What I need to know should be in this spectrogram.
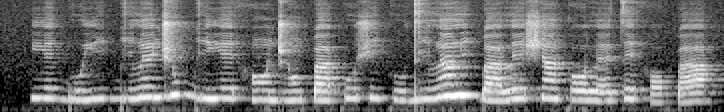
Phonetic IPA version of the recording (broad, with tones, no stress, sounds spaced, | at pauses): j e˧ ɡ͡b u˨ j i˨ ɡ͡b i˨ l ɛ̃˧ d͡ʒ o˦ ɡ͡b i˧ j e˧ h ɔ̃˨ d͡ʒ ɔ̃˨ k͡p a˨ k u˧ ʃ i˧ k u˨ d i˧ l ã˦ l i˦˨ ɡ͡b a˨ l e˧ ʃ ã˧ k ɔ˨ l ɛ˨˦ t e˦˨ h ɔ˨ k͡p a˨˦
